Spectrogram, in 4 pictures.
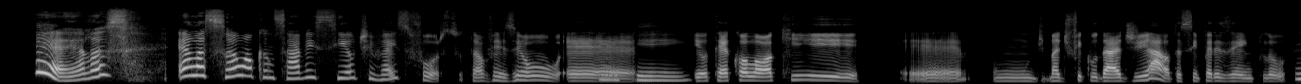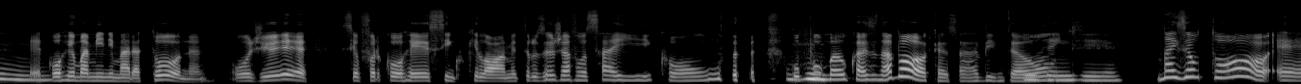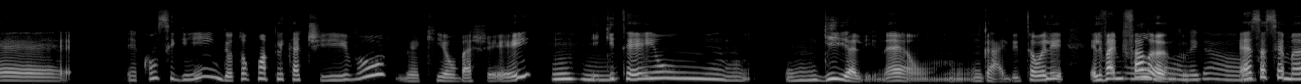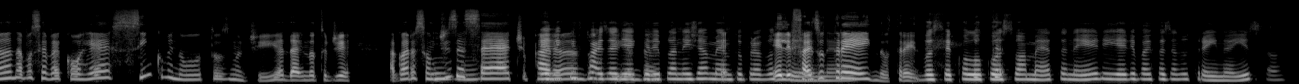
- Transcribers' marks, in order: chuckle
- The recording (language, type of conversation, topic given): Portuguese, advice, Como posso definir metas, prazos e revisões regulares para manter a disciplina?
